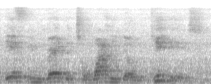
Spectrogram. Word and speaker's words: Ge'ez: And I'm going to spell it for y'all. It's Ge'ez.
